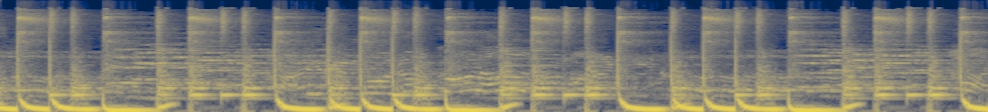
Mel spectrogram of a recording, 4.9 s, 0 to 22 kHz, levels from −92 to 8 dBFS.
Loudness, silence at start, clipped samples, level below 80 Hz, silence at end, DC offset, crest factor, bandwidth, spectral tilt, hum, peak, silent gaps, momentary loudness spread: -7 LUFS; 0 s; 2%; -10 dBFS; 0 s; under 0.1%; 6 dB; 18 kHz; -5 dB/octave; none; 0 dBFS; none; 4 LU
